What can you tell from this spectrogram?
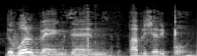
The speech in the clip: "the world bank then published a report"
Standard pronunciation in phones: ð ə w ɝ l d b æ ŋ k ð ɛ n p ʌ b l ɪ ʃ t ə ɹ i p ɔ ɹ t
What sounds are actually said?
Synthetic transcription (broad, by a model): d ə w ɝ l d b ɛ ŋ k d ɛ n p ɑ b l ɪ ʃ ə ɹ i p ɔ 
